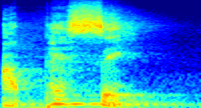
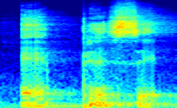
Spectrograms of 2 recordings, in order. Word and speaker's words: apese: So we pronounce this as apese, apese, and not epese. No, it's apese, apese.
